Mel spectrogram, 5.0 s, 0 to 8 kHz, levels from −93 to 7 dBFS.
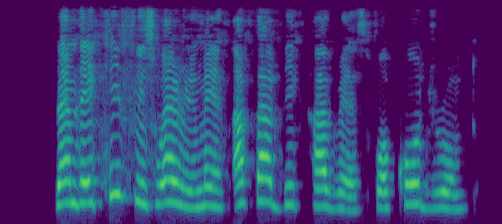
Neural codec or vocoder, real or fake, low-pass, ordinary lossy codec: codec, 16 kHz, 4.8 kbps, FACodec; fake; 7.2 kHz; none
